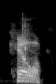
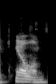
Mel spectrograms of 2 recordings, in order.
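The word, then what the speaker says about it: Kalum: it is right side up so your name is spelled c-a-l-e-b c-k-a-l-u-n k-a-l-u-m caleb okay someone i thought someone said caleb so okay calum c-k-a-l-u-m so nuisance name ah i said it's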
